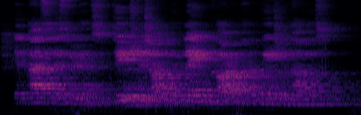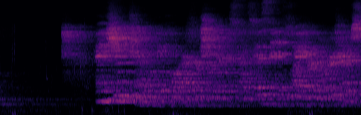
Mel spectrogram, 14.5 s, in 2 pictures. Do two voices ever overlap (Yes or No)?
No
